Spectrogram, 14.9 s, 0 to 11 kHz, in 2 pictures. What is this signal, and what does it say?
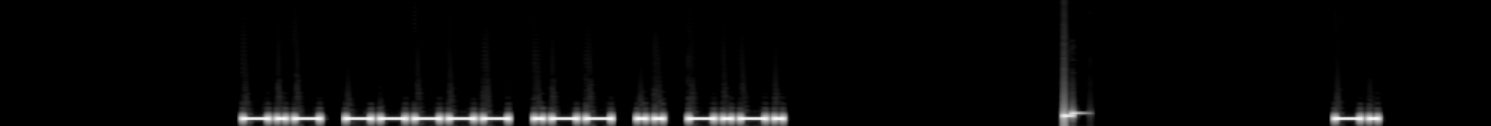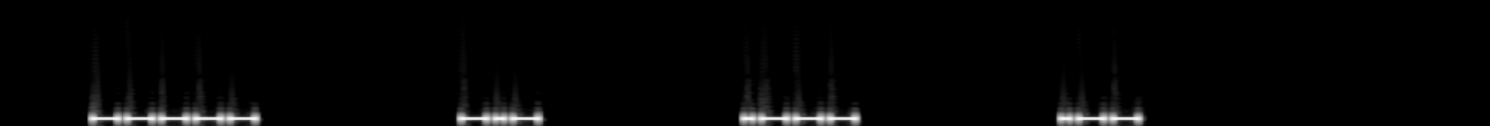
Morse code, heard as a keyed tone, about 28 wpm, spaced as for 12 wpm, 700 Hz. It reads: K0WIC N0KJW
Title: USA Call Signs - 5 Characters - 8x Character Spacing - 28wpm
